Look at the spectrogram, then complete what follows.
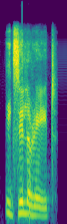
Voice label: "exhilarate", Indian

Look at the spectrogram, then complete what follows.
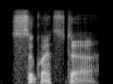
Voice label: "sequester", British

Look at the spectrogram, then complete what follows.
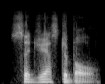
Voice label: "suggestible", American

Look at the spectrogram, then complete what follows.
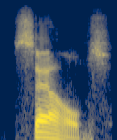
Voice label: "selves", American

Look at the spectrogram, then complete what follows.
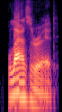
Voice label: "lazaret", American

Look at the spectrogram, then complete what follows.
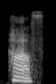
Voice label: "huff", Indian

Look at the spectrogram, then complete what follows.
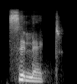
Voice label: "select", Indian

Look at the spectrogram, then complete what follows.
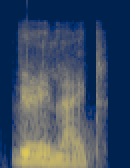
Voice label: "variolite", Indian

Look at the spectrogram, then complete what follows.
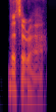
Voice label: "viscera", British

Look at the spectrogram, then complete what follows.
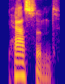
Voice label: "passant", American

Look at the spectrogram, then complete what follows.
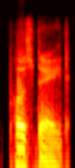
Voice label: "postdate", American

